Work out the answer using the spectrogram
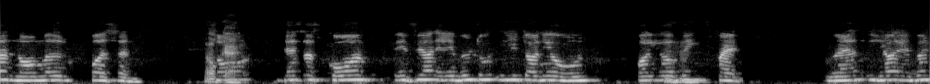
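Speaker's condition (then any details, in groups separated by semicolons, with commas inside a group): ALS; labored slurred speech, choking on water, aspiration risk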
